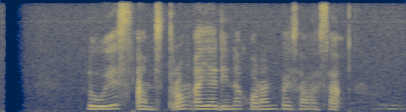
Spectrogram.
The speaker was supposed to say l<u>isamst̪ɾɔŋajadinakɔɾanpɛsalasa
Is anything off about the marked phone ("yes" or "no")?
no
